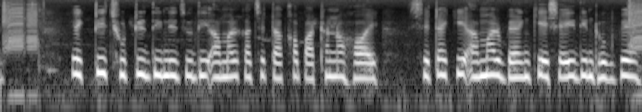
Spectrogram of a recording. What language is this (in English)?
Bangla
